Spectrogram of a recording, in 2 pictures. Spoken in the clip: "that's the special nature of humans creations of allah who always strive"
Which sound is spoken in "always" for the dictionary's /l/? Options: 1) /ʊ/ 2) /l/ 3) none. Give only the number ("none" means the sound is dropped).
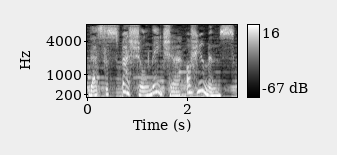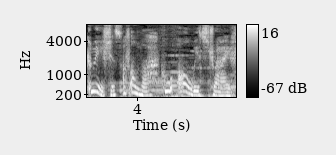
2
